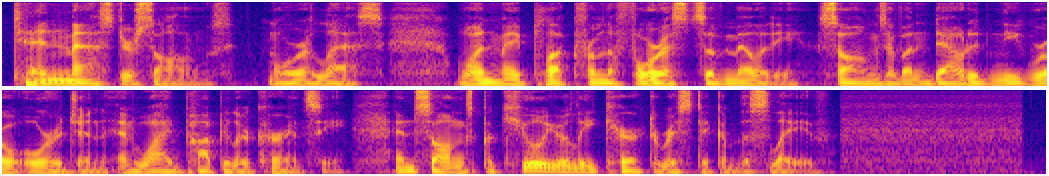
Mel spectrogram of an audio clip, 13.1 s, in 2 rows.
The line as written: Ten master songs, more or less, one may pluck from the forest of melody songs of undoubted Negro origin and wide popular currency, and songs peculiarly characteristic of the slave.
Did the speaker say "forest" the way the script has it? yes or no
no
